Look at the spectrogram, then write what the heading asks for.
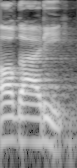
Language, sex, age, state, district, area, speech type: Nepali, male, 18-30, West Bengal, Darjeeling, rural, read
